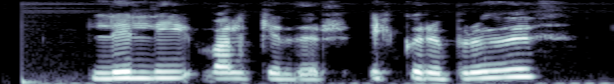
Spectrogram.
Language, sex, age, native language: Icelandic, female, 18-19, Icelandic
